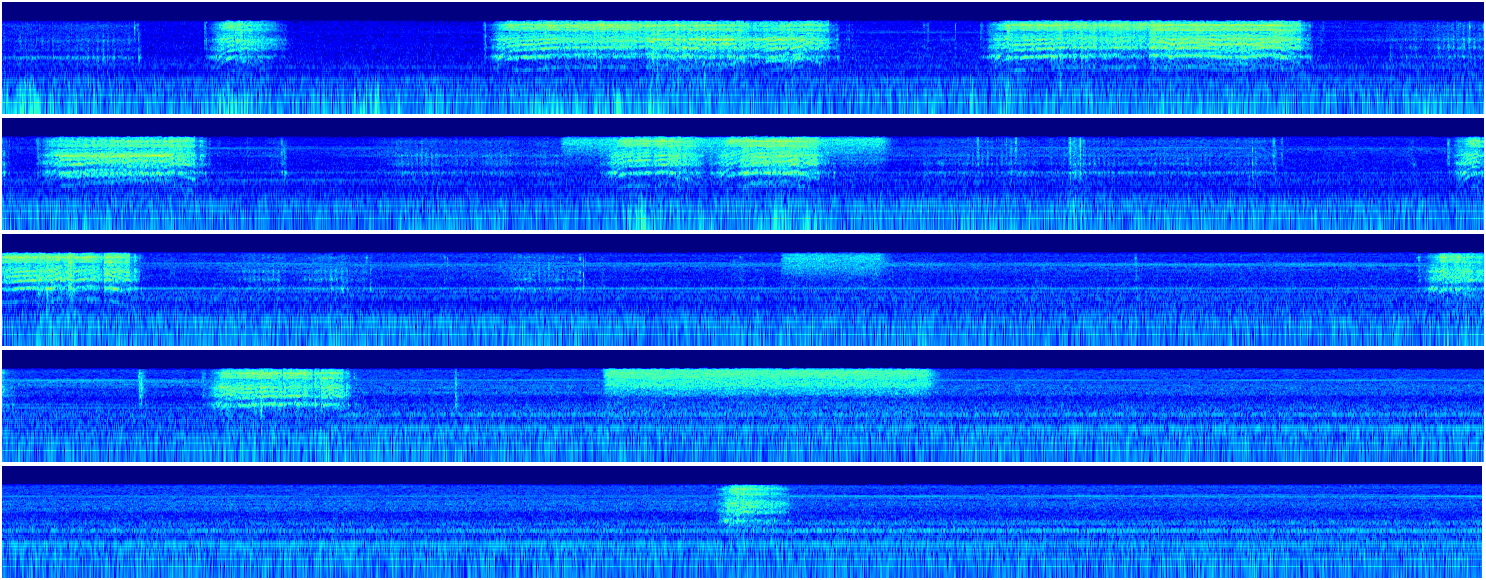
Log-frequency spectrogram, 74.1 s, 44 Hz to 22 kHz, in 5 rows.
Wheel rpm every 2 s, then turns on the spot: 20, 10, 70, 130, 20, 140, 70, 60, 50, 20, 60, 50, 30, 10, 40, 60, 10, 10, 0, 0, 0, 10, 10, 80, 0, 0, 0, 0, 0, 0, 0, 0, 0, 20, 0, 0, 0.
0-4 12-14 16-20 22-28 30-36 44-46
